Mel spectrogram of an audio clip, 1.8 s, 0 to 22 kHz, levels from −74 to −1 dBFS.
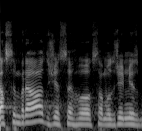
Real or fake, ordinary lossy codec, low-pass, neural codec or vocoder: real; Opus, 32 kbps; 14.4 kHz; none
